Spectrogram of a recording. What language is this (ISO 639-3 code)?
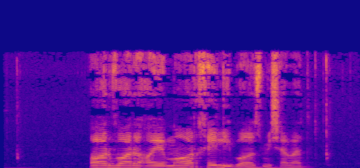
fas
